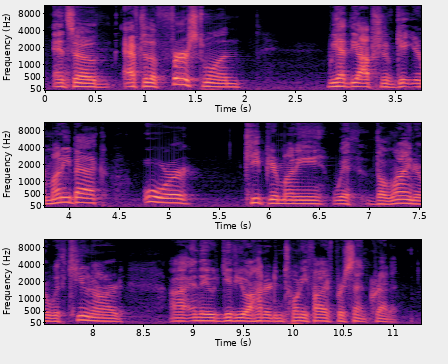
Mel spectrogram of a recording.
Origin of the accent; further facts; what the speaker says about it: United States; I'm an American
